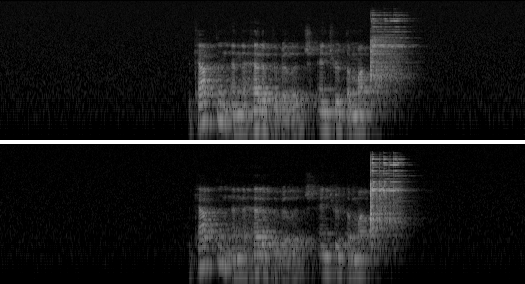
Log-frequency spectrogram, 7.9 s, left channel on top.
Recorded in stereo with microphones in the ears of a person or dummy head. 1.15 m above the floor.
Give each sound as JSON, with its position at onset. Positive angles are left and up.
{"t": 2.8, "sound": "a man speaking", "side_deg": 60, "distance_m": 2.0}
{"t": 5.5, "sound": "cutlery clinking", "side_deg": -40, "distance_m": 0.6}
